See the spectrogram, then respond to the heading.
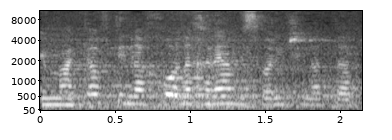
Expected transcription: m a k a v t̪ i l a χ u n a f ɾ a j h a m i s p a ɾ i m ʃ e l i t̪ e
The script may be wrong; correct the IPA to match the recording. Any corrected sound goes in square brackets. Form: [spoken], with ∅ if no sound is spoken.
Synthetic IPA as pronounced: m a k a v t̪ i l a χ [o] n a [χ] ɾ [e] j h a m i s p a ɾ i m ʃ e l [a] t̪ [a]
